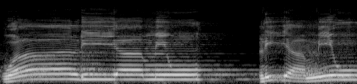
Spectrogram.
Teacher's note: nun sukun bertemu waw, idgham bi gunnah, siap masuk pada huruf waw, kita tekan selama 3 harokat.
